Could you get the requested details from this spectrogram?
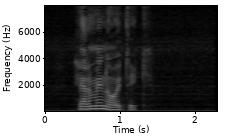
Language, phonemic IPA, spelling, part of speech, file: German, /ˌhɛʁmeˈnɔɪ̯tɪk/, Hermeneutik, noun, De-Hermeneutik.ogg
- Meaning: hermeneutics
